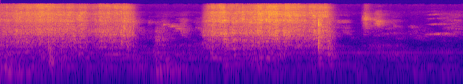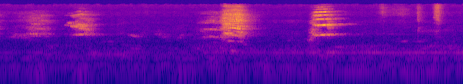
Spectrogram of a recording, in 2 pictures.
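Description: Two loud rushes of noise in the first three seconds, then a bird giving several short calls, the last two near the end rising in pitch.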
